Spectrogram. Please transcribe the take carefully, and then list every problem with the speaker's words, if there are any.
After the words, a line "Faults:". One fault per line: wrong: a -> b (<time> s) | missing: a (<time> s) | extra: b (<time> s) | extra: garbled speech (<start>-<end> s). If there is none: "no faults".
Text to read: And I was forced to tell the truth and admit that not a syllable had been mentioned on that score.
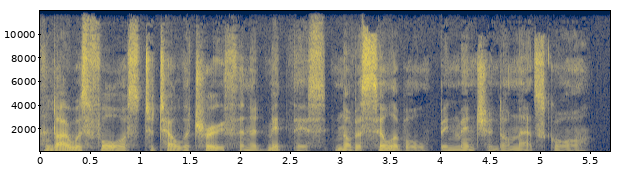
And I was forced to tell the truth and admit this not a syllable been mentioned on that score.
Faults:
wrong: that -> this (2.5 s)
missing: had (3.9 s)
